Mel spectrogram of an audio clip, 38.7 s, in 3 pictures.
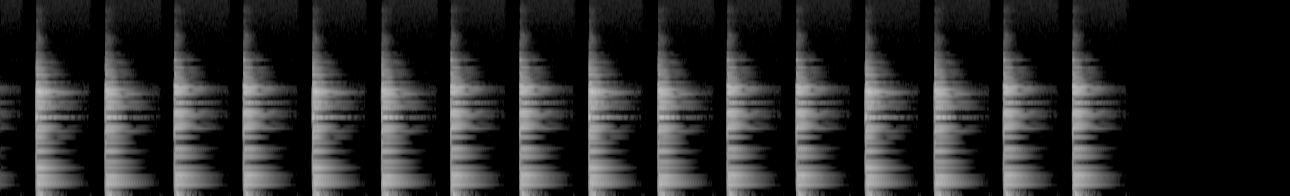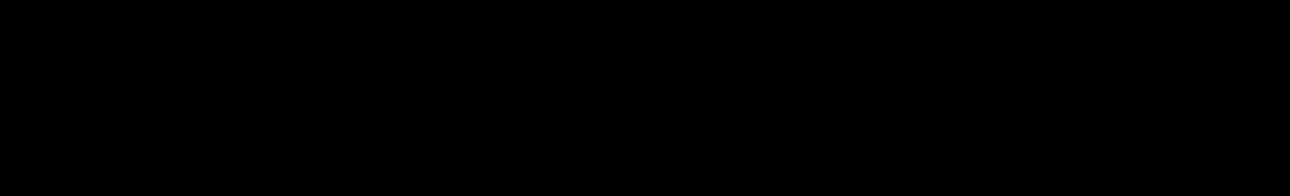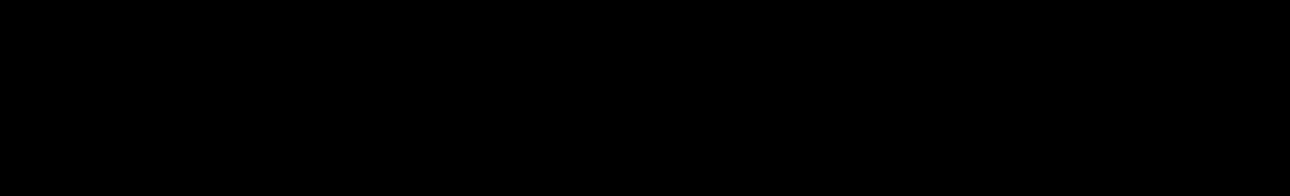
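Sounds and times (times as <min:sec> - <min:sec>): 
piano: 0:00.0 - 0:11.2.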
